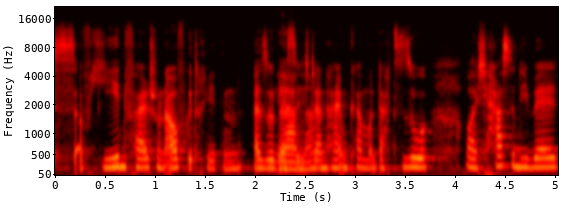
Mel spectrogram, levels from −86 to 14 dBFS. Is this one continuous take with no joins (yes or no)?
yes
